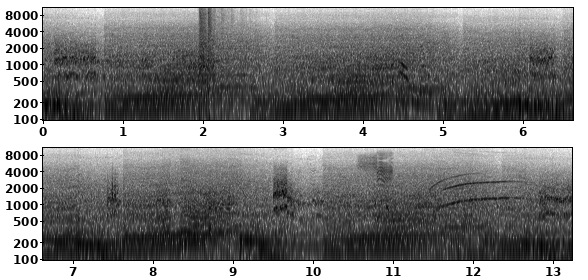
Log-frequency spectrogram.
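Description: A car engine revs and drones steadily.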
